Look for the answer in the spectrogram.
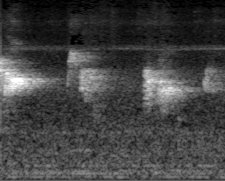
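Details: Red-whiskered bulbul, a wild-type bird, sings short warbled phrases around the upper-middle register, three brief slurred notes separated by pauses, with a faint steady high whine in the background.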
